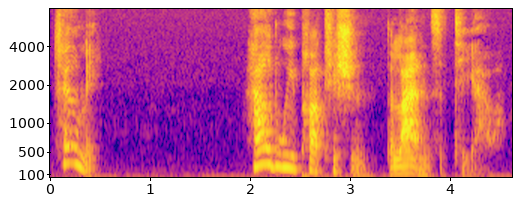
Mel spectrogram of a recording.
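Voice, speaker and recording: An inquisitive king of ancient Irish legend, as a storyteller puts him on, questioning his elders. The voice is very animated in pitch, in the style of oral storytelling. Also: a little slow, whispered. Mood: commanding, curious.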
